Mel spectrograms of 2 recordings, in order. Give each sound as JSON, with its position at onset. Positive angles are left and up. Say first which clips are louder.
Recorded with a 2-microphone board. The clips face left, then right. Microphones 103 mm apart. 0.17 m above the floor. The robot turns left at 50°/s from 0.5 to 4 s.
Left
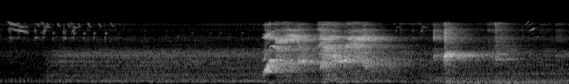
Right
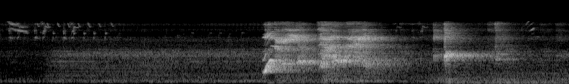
{"t": 2.6, "sound": "a shout", "louder": "right 1 dB", "azimuth_deg": -75, "distance_m": 1.8}
{"t": 4.0, "sound": "chewing", "louder": "left 1 dB", "side_deg": 10, "distance_m": 1.1}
